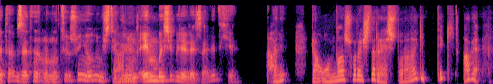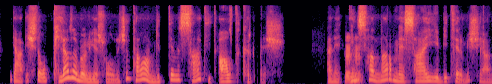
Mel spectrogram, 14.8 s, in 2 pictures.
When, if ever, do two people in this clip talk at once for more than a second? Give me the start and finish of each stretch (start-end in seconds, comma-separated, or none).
none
